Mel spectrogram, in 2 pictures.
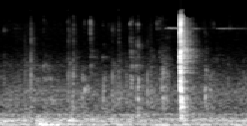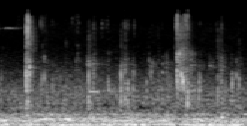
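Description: Close-up eating sounds: a person chewing food, with scattered small clicks and one sharp, loud click about two and a half seconds in.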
